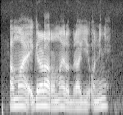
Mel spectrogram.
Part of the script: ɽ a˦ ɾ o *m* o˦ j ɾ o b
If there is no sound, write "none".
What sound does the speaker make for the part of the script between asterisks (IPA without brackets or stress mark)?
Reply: n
